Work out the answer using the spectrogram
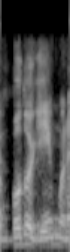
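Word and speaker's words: bodogemo (ボードゲーム): Bodogame, a gente pegou a palavra bodogemo, né, que é a pronúncia em japonês para board game.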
